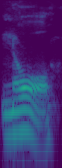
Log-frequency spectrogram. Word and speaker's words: Noel: It's Noel, like Noel Williams.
